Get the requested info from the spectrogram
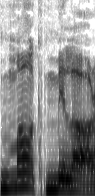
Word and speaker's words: Millar: Is that how you pronounce his name? – I think so. It's Mark Millar. I'm pretty certain of it, yeah.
